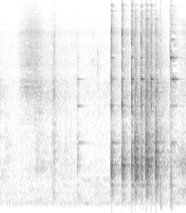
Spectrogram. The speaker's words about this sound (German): Ihr hört jetzt gerade nur die Schüssel. Also, wir sind jetzt dann gleich fertig mit dem Butterschneiden.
